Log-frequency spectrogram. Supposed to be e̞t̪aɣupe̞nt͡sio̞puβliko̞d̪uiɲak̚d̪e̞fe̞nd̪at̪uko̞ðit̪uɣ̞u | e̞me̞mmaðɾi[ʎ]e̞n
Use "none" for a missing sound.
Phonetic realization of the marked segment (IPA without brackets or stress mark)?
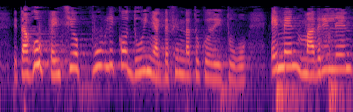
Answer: l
